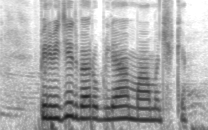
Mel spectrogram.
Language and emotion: Russian, neutral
